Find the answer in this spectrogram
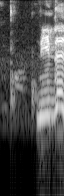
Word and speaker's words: neither: नीदर parallel nor perpendicular, orthogonal, नीदर ही अच्छा pronunciation है, नीदर ही सही प्रोनाउंसिएशन, नाइदर नहीं होता, नीदर होता है।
